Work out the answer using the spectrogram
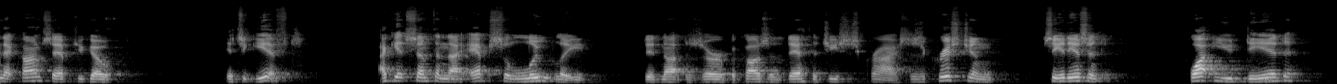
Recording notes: Recorded live at Freedom Fellowship Church in Tontitown, Arkansas on Sunday, November 15, 2020.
